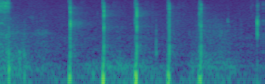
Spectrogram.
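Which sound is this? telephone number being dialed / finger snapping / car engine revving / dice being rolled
finger snapping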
